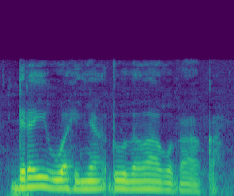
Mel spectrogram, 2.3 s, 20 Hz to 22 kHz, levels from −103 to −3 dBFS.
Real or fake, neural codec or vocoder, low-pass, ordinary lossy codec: fake; codec, 16 kHz, 16 kbps, FunCodec, trained on Chinese and English, 50 frames a second; 7.2 kHz; none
